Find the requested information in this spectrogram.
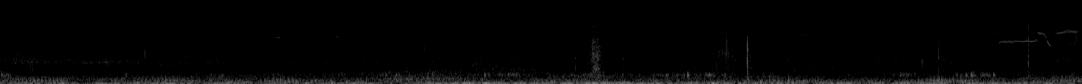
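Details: Stray cat following a person while wary of its surroundings, filmed on a GoPro HERO8; steady low rumbling purr fills the clip, with faint high chirps of small birds in the background.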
